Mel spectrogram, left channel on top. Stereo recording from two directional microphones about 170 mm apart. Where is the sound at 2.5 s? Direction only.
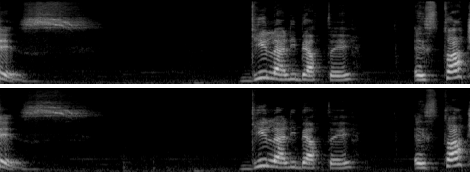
25° left (ahead or behind).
